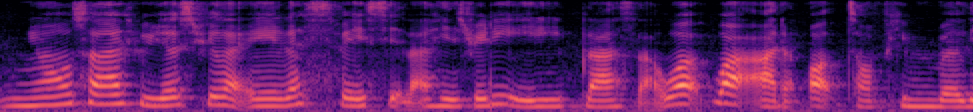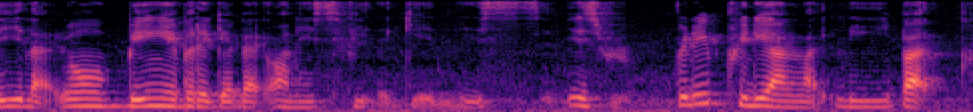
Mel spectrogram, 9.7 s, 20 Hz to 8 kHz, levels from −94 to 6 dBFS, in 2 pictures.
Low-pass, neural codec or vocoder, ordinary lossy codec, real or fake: none; codec, 16 kHz, 16 kbps, FunCodec, trained on Chinese and English, 50 frames a second; none; fake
